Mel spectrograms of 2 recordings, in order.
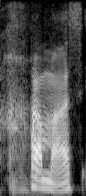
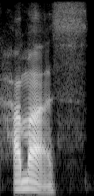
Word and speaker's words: Hamas: be the children of Hamas, okay. It's not Hamas, it's Hamas, okay. That's how it's pronounced.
